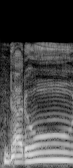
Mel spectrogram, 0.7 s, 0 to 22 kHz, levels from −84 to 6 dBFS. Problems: none marked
